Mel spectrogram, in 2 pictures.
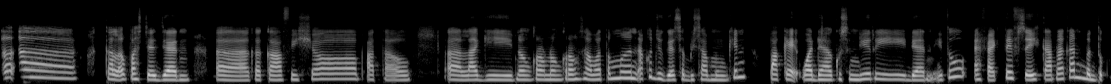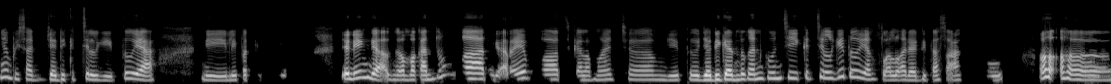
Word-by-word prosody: heeh. 335 +3 -1 0.7
Kalau 225 -3 +1
pas 250 -1 0
jajan, 210 -1 +4 0.4
eee, 200 -2 0
ke 215 - -1
coffee 215 +1 -3
shop, 250 +1 -2
atau, 220 -2 -6 0.5
eee, 215 -1 0
lagi 210 0 -2 0.2
nongkrong-nongkrong 220 +2 -2
sama 230 -1 0
teman, 290 +2 0
aku 340 - -4
juga 225 -5 0
sebisa 220 0 -5
mungkin 210 +11 -4 0.2
pakai 235 -2 -1
wadah 220 -1 +2
aku 225 - -11
sendiri. 240 +3 -3 0.3
Dan, 200 0 -1
itu 215 +11 -5 0.2
efektif, 230 +6 -2
sih. 215 0 +3
Karena, 220 +3 -1
kan, 325 +4 -1
bentuknya 315 +9 -2
bisa 230 -2 -2
jadi 220 +1 0
kecil 215 0 0
gitu, 190 +8 -4
ya. 205 -4 +5 0.5
Dilipat 200 +2 0
kecil. 405 - -31 0.8
Jadi, 255 +2 +8
nggak 260 -6 +7
nggak 215 0 +2
makan 215 +1 +4
tempat, 275 - +5
nggak 205 - -1
repot, 235 -6 +1
segala 205 0 -3
macam, 220 -1 -5 0.2
gitu. 210 +1 -3
Jadi 210 +1 +9
gantungan 235 +3 +6
kunci 280 +2 0
kecil 285 +2 -1
gitu, 360 - 0
yang 235 - 0
selalu 205 0 0
ada 200 -1 +2
di 210 - -5
tas 205 +2 -3
aku. 200 -1 -6 0.4
Heeh. 210 -6 +5
220 Hz, 155 wpm, -22 LUFS, 210-250 Hz, 0.8 s, Jadi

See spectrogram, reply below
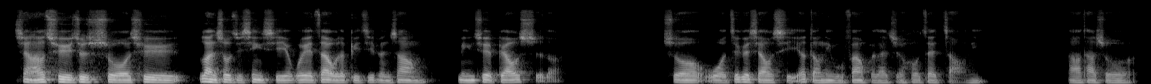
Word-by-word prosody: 想 115 -4 +1
要 105 +3 +6
去 115 -1 +5
就 115 +2 +4
是 110 - 0
说， 105 -3 +3
去， 100 -1 +2
乱 125 -4 +6
收 110 +1 +3
集 100 -1 -3
信 105 +2 +2
息， 100 -1 -1
我 100 +2 0
也 100 - +3
在 110 +3 +3
我 95 - +2
的 95 - +1
笔 95 0 -5
记 100 +3 -5
本 90 -3 -5
上， 95 0 -2 0.3
明 100 -2 0
确 105 +2 +2
标 100 +1 +1
识 105 0 -3
的。 - - -15 0.9
说： 100 -2 -1 0.2
“我 - - -4
这 110 - -2
个 115 - +3
消 100 -3 0
息 95 +1 -2
要 115 - -2
等 95 -5 -4
你 95 - -1
午 90 -1 -7
饭 100 +1 -2
回 95 0 -11
来 90 - -6
之 90 - -10
后 100 +2 -9
再 95 0 -5
找 90 -2 -12
你。” 90 -1 -13 0.8
然 95 - -9
后 - - -4
他 95 0 -5
说 90 -1 -7
100 Hz, 250 characters per minute, -25 LUFS, 95-105 Hz, 0.9 s, 要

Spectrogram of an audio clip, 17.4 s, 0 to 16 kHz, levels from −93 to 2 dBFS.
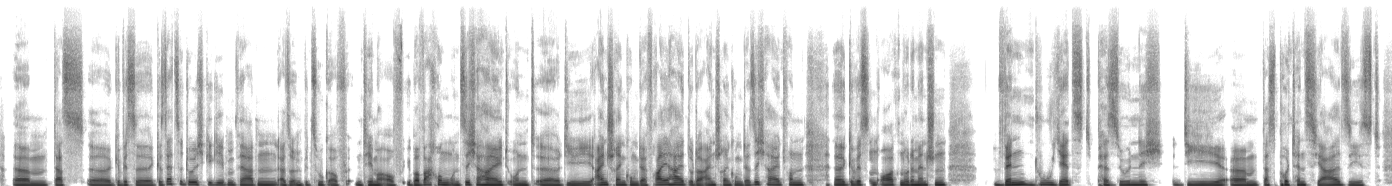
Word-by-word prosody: ähm, 125 -1 +1
dass, 120 0 -4
äh, 120 -3 -1
gewisse 125 -1 -2
Gesetze 200 - -3
durchgegeben 155 -4 -2
werden, 135 0 +1
also 125 +1 -1
in 125 -2 0
Bezug 130 +1 -5
auf 120 - -4
'n 135 - -2
Thema 125 +1 +2
auf 115 -2 -2
Überwachung 155 +3 +1
und 130 -2 -1
Sicherheit 145 -3 +3
und, 125 -3 0
äh, 125 -3 +2
die 125 0 -1
Einschränkung 145 -3 +1
der 125 - 0
Freiheit 165 +2 +2
oder 130 -2 0
Einschränkung 130 -1 -1
der 125 0 -2
Sicherheit 170 -5 -1
von, 150 0 +1 0.4
äh, 140 0 +3
gewissen 145 +1 -2
Orten 145 +1 +1
oder 140 0 +3
Menschen. 145 +2 +3 0.6
Wenn 150 +3 +4
du 170 +5 -2
jetzt 150 +3 -2
persönlich 140 +2 0
die 130 -2 0
ähm, 125 -1 +2
das 135 -2 -4
Potenzial 135 -1 +1
siehst, 120 -4 -4
135 Hz, 145 wpm, -23 LUFS, 125-150 Hz, 0.6 s, Wenn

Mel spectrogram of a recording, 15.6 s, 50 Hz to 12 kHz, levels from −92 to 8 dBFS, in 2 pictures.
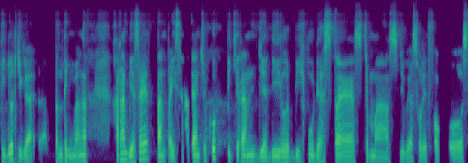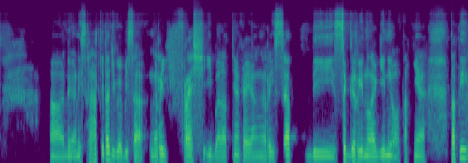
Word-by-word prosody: tidur 120 +4 +2
juga, 110 -2 +1 0.4
penting 120 -2 -2
banget. 120 +2 0 0.4
Karena 135 +4 +5
biasanya 150 +7 +3
tanpa 115 -4 +3
istirahat 115 +3 -4
yang - - -15
cukup, 180 - +2 0.2
pikiran 115 +1 +1
jadi 110 0 -1 0.2
lebih 105 0 -6
mudah 110 -3 0
stres, 110 -3 +1
cemas, 100 -3 -1
juga 100 0 -3
sulit 100 -1 -3
fokus. 95 -1 0 0.9
Eee, 100 -2 0
dengan 105 -1 -2
istirahat 125 +4 -1
kita 130 +2 +6
juga 110 -2 0
bisa 100 0 +1 0.2
nge-refresh 115 0 +2
ibaratnya 100 +2 -3
kayak 95 -1 0 0.2
ngeriset, 105 +4 +3 0.2
disegerin 110 +2 +2
lagi 110 0 +2
nih 120 - +2
otaknya. 105 +2 -3 0.4
Tapi, 170 +8 +3
110 Hz, 130 wpm, -25 LUFS, 100-120 Hz, 0.9 s, kita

